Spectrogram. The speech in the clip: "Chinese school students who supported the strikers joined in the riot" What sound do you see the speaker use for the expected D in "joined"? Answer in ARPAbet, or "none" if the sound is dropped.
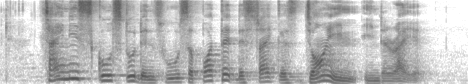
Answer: none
